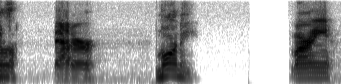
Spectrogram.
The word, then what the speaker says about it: Marnie: her marina I think that name is better Marnie Marnie how do you spell it ma are and I am and she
